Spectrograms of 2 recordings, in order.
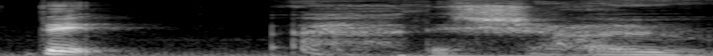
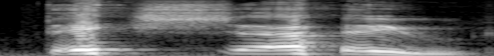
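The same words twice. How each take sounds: First: Sighing, softer and slow; weary sigh. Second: Louder, higher laugh through the words; laughing in disbelief. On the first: Reviewer despairing at the show, tired sigh. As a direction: let the breath out in despair. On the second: Reviewer laughing at the bat scene, real disbelieving laugh. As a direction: crack up at the absurdity. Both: Real, not acted.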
